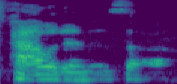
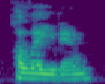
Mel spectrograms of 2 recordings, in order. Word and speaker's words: Paladin: saber tooth cover but it's Paladin or as I called him Palladin yeah I mispronounced his name for 20 years have gone a little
